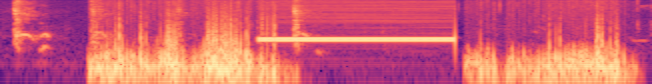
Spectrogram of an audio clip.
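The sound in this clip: A steady telephone line tone sounds while a call is transferred to voicemail. It is one unbroken, level tone held for about two seconds, between stretches of other sound before and after it.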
